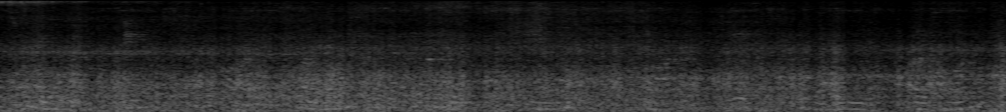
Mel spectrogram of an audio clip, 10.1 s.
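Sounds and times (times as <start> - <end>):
bullet trains rumbling and hissing: 0.0 - 10.0.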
